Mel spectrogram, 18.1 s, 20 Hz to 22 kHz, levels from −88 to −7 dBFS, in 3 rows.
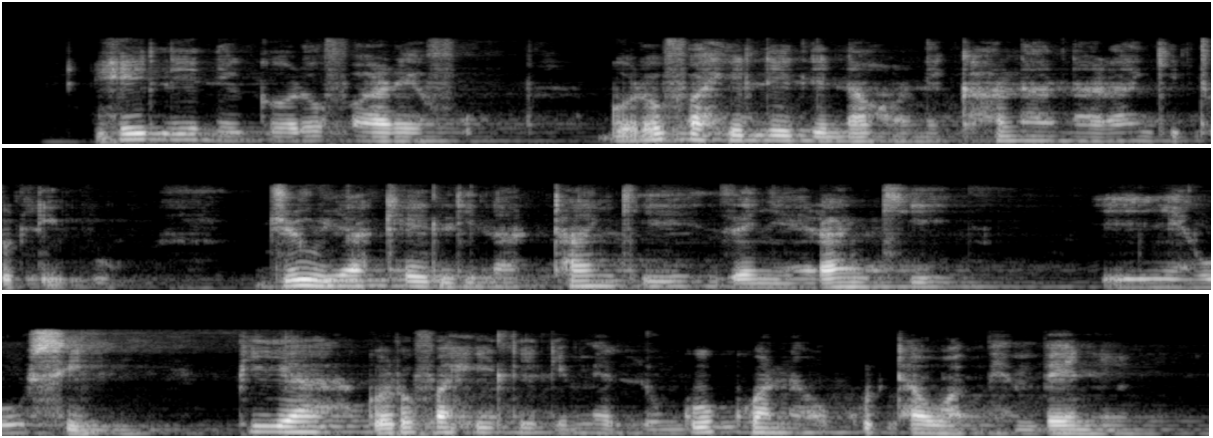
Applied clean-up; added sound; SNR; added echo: none; none; none; reverberation time 1.0 s.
